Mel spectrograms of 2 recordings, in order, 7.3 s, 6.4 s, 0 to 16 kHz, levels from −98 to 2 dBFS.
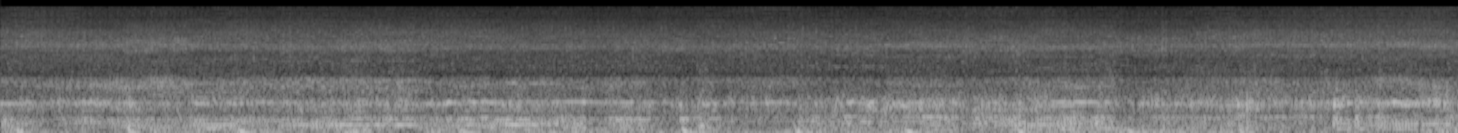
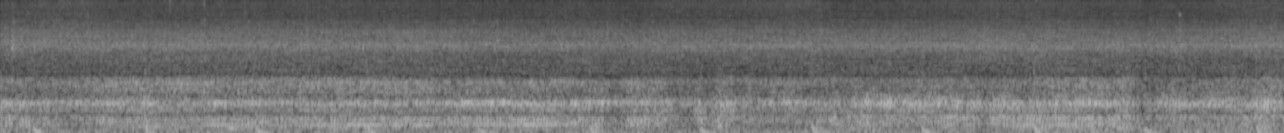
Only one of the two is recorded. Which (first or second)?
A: second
